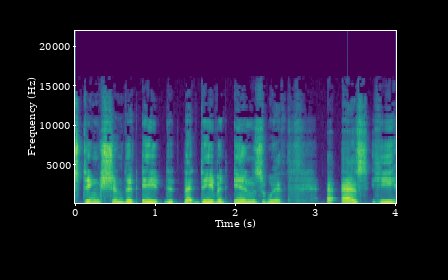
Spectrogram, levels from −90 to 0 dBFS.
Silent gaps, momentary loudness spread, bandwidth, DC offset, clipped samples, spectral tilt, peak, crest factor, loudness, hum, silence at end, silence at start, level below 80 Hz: none; 10 LU; 15 kHz; under 0.1%; under 0.1%; -3.5 dB/octave; 0 dBFS; 18 dB; -17 LUFS; none; 0 s; 0 s; -62 dBFS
